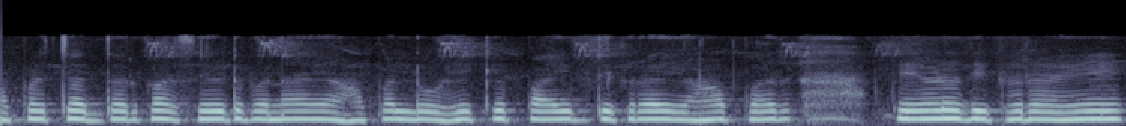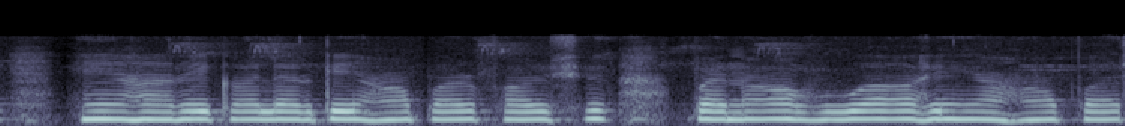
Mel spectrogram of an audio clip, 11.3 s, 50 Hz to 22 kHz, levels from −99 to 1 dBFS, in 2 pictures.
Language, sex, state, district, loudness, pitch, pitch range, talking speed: Hindi, female, Uttar Pradesh, Etah, -29 LUFS, 215 Hz, 210-220 Hz, 155 wpm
